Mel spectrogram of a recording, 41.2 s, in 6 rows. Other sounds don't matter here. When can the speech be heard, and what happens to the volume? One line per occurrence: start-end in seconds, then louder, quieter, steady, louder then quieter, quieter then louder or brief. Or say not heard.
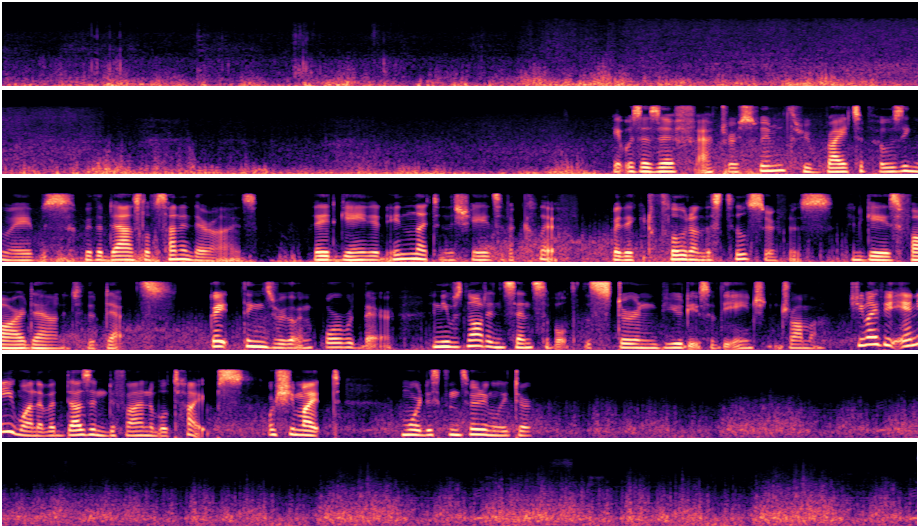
11.4-31.4 steady.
